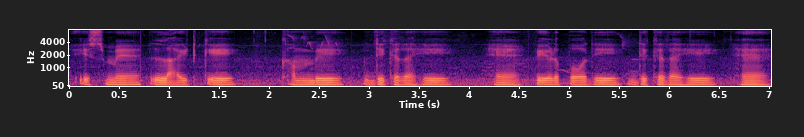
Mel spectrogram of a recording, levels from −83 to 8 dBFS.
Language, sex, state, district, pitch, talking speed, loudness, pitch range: Hindi, male, Uttar Pradesh, Jalaun, 110 Hz, 100 wpm, -16 LUFS, 105-110 Hz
